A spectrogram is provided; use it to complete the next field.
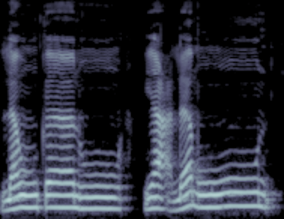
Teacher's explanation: لو كانوا يعلمون یا کو عین کے ساتھ ملانا ہے، عین کو موٹا ادا کریں گے، لام کو نرم سے ادا کریں گے، میم کو واو کے ساتھ ملانا ہے، واو مدہ ایک الف میں کھینچیں گے، نون کو نرم سے ادا کریں گے۔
